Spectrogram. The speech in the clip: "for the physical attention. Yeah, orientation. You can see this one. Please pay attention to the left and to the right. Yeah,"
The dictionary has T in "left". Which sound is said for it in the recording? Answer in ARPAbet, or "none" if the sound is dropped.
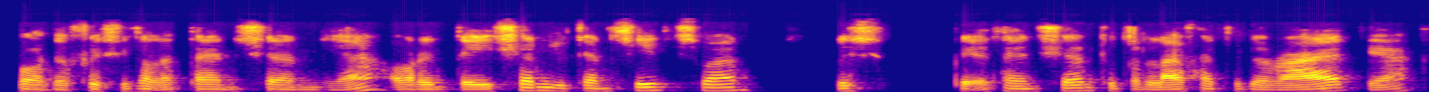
none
